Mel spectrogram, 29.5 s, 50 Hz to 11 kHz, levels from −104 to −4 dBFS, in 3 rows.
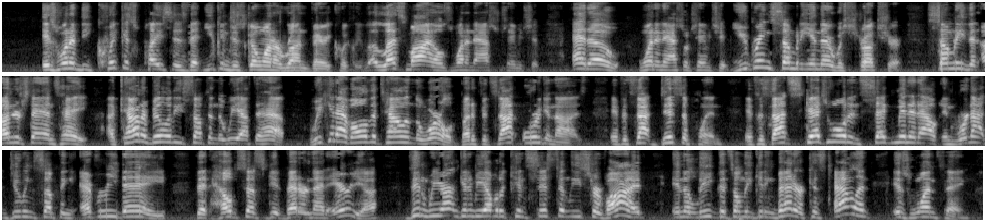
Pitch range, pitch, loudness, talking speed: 180-255 Hz, 225 Hz, -30 LUFS, 220 wpm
